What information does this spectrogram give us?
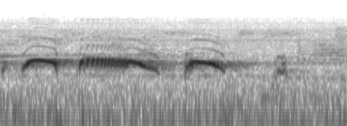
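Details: Spotted dove giving three smooth coos, a rounded note, a longer sustained descending coo and a closing arched note, followed by a faint short sound.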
